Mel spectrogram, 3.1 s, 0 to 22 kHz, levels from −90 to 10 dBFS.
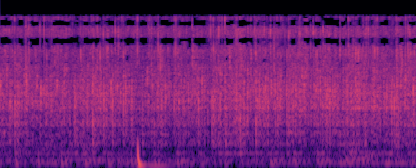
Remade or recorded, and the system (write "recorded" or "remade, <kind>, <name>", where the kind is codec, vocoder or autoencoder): recorded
